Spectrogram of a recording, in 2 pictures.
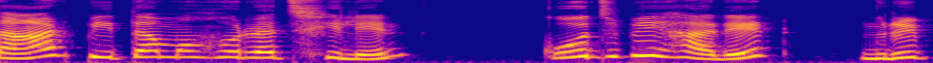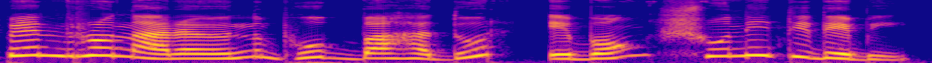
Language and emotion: Bengali, neutral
